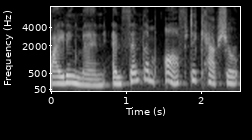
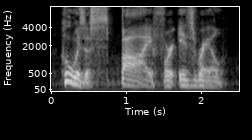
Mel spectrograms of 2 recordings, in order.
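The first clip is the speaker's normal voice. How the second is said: very low, angry growled delivery; 7 semitones lower than usual. Reading a story: the angry king demands answers of his generals, growled. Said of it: "he growled at his generals".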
